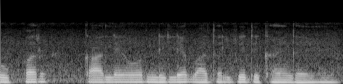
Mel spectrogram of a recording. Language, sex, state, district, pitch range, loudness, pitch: Hindi, male, Uttar Pradesh, Lalitpur, 100-110 Hz, -17 LUFS, 105 Hz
